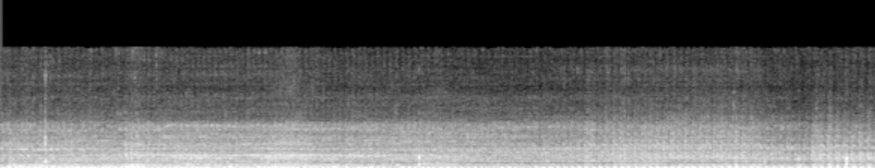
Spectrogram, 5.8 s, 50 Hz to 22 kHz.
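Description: Honda CRF 300 L and BMW F 650 enduro motorcycles ride along a gravel track, their engines a steady, close, rumbling drone with faint clatter and no gaps.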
